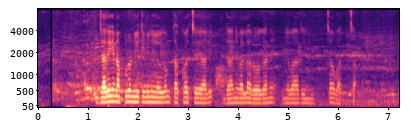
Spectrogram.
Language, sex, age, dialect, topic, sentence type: Telugu, male, 18-24, Telangana, agriculture, question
